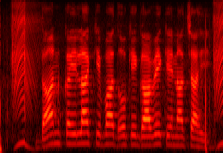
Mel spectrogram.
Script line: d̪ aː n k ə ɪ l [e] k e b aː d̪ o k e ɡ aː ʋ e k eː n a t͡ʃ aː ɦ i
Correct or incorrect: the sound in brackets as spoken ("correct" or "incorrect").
incorrect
